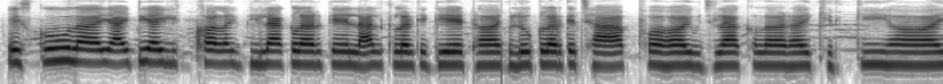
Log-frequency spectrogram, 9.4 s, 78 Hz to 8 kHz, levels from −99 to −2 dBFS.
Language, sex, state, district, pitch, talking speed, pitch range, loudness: Bajjika, female, Bihar, Vaishali, 230 Hz, 155 wpm, 225-245 Hz, -14 LUFS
